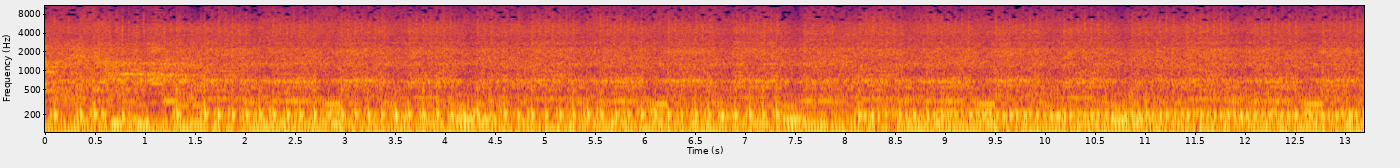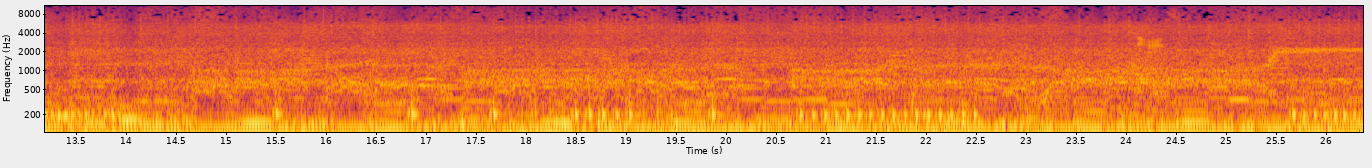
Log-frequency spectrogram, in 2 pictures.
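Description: Brutal death metal song: heavily distorted guitars and bass over very fast, dense drumming.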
